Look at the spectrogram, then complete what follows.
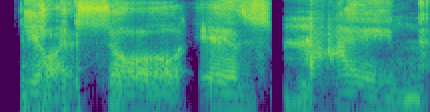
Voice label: Demon beast imp monster sigh your soul is mine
